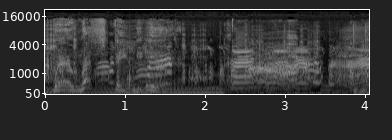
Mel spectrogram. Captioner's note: chickens clucking louder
